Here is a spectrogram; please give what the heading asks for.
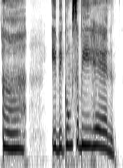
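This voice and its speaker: A woman's voice: high-pitched, fairly even intonation, slow, dark tone, no echo, clean studio sound. A woman voicing a flustered, indignant young housemaid in a romance audio story, with exclamatory, incredulous questions. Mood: embarrassed, pouty.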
